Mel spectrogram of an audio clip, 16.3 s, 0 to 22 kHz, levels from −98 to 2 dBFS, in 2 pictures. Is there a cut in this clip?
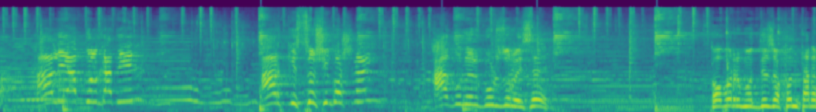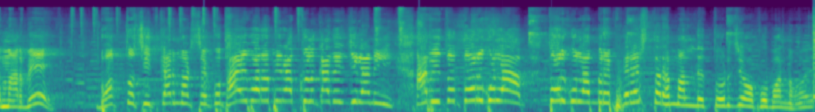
no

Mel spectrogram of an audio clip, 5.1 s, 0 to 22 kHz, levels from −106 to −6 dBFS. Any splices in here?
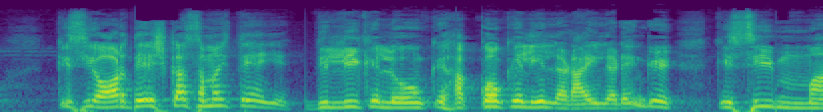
yes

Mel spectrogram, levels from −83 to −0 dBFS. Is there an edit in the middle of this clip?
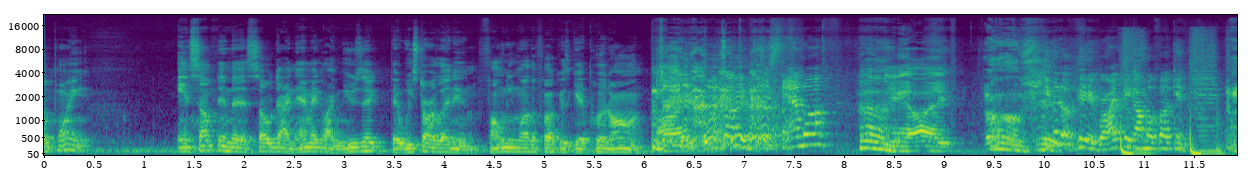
yes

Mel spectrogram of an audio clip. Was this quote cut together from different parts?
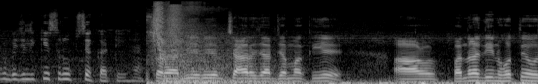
yes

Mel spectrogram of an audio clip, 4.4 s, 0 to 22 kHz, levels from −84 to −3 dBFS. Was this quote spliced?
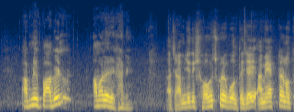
no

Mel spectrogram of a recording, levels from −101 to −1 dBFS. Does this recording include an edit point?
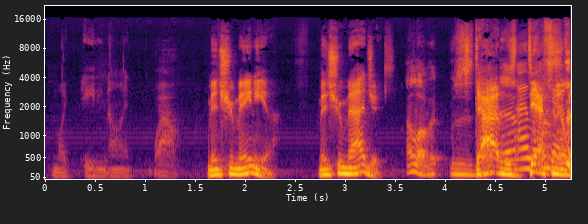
yes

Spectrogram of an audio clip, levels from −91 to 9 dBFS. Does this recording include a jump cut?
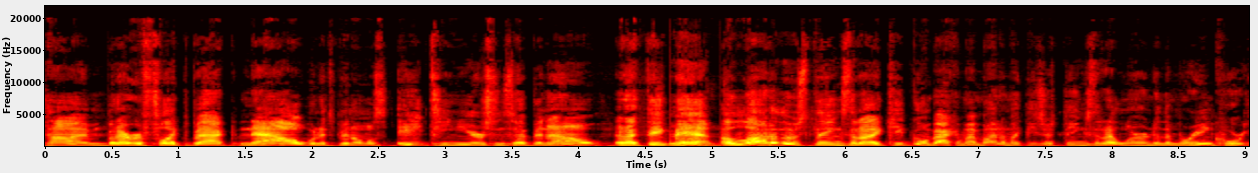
yes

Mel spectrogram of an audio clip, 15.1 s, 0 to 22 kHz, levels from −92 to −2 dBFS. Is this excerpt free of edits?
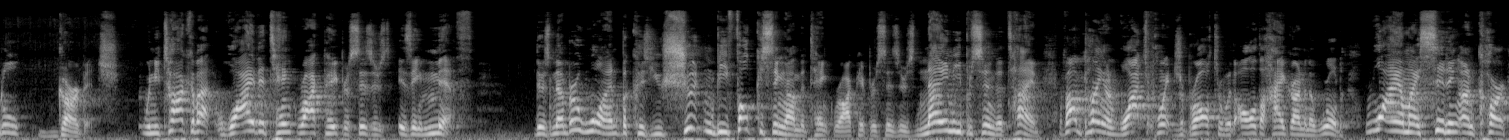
no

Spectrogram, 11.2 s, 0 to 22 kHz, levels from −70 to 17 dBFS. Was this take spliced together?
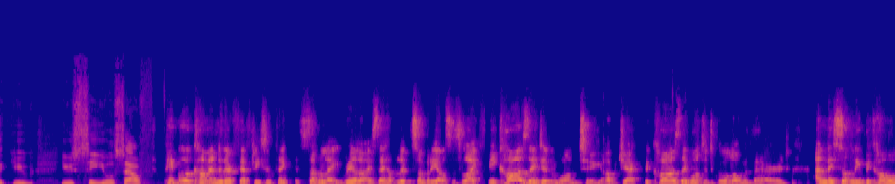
yes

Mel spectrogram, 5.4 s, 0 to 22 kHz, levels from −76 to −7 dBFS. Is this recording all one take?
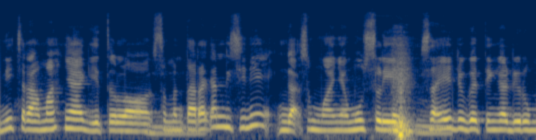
no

